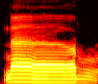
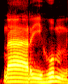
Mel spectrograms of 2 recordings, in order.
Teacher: huruf ro sukunnya pun dibaca tabkhim, dibaca tebal. Nah, sehingga pangkalisan pangkalisan kita naik terangkat ke atas ketika kita mengucapkannya.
